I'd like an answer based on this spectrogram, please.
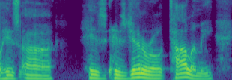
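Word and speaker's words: Ptolemy: So his uh his his general talamy it's not palamy family just like it's not pterodactyl or pfiser it's tal the p is silent thank you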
